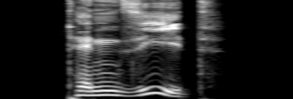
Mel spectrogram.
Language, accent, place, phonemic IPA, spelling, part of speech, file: German, Germany, Berlin, /tɛnˈziːt/, Tensid, noun, De-Tensid.ogg
- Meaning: surfactant, tenside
